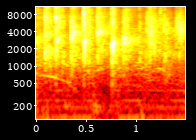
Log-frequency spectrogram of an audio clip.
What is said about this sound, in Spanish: Y ahora, vuestros ojos atentos a la cancha de baloncesto, ya que tenemos a más de un profesor jugando en el partido con los alumnos. ¡Un aplauso para ellos!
